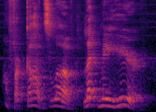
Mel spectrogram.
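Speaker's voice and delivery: high, urgent plea; impatient plea. Acted. Hamlet demanding the story, high and impatient. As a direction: beg to hear it now.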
